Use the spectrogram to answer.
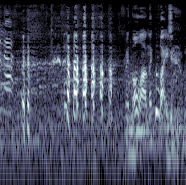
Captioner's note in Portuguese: Risos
